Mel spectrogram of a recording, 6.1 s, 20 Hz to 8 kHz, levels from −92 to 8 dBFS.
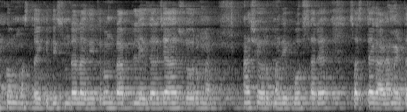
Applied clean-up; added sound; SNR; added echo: none; none; none; reverberation time 2.6 s.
